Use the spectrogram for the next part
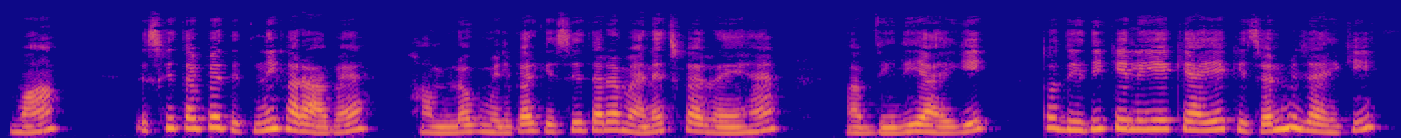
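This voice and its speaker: A woman's voice: a little high, expressive, a little slow, mellow, voice pushed up. A woman voicing a worried, protective young husband who pleads with concern in a storybook tale.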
